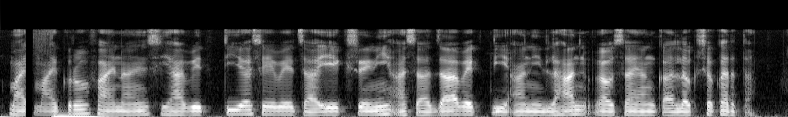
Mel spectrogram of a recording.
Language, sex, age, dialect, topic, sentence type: Marathi, male, 18-24, Southern Konkan, banking, statement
